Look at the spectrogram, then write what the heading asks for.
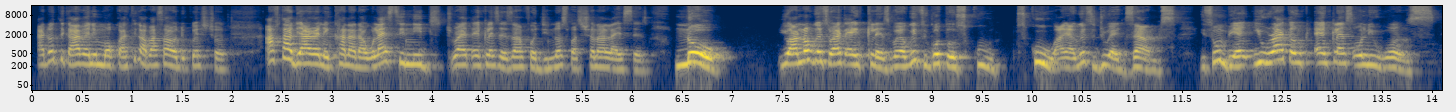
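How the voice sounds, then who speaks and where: A woman's voice: mid-range voice, expressive, quick pace. Woman answering livestream questions. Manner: emphatic, repetitive, reads questions aloud then answers. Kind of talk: casual livestream Q&A.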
